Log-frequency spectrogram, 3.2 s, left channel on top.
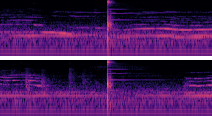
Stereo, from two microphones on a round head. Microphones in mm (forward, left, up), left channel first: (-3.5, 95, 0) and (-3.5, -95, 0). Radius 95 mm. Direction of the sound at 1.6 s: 45° right (ahead or behind).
